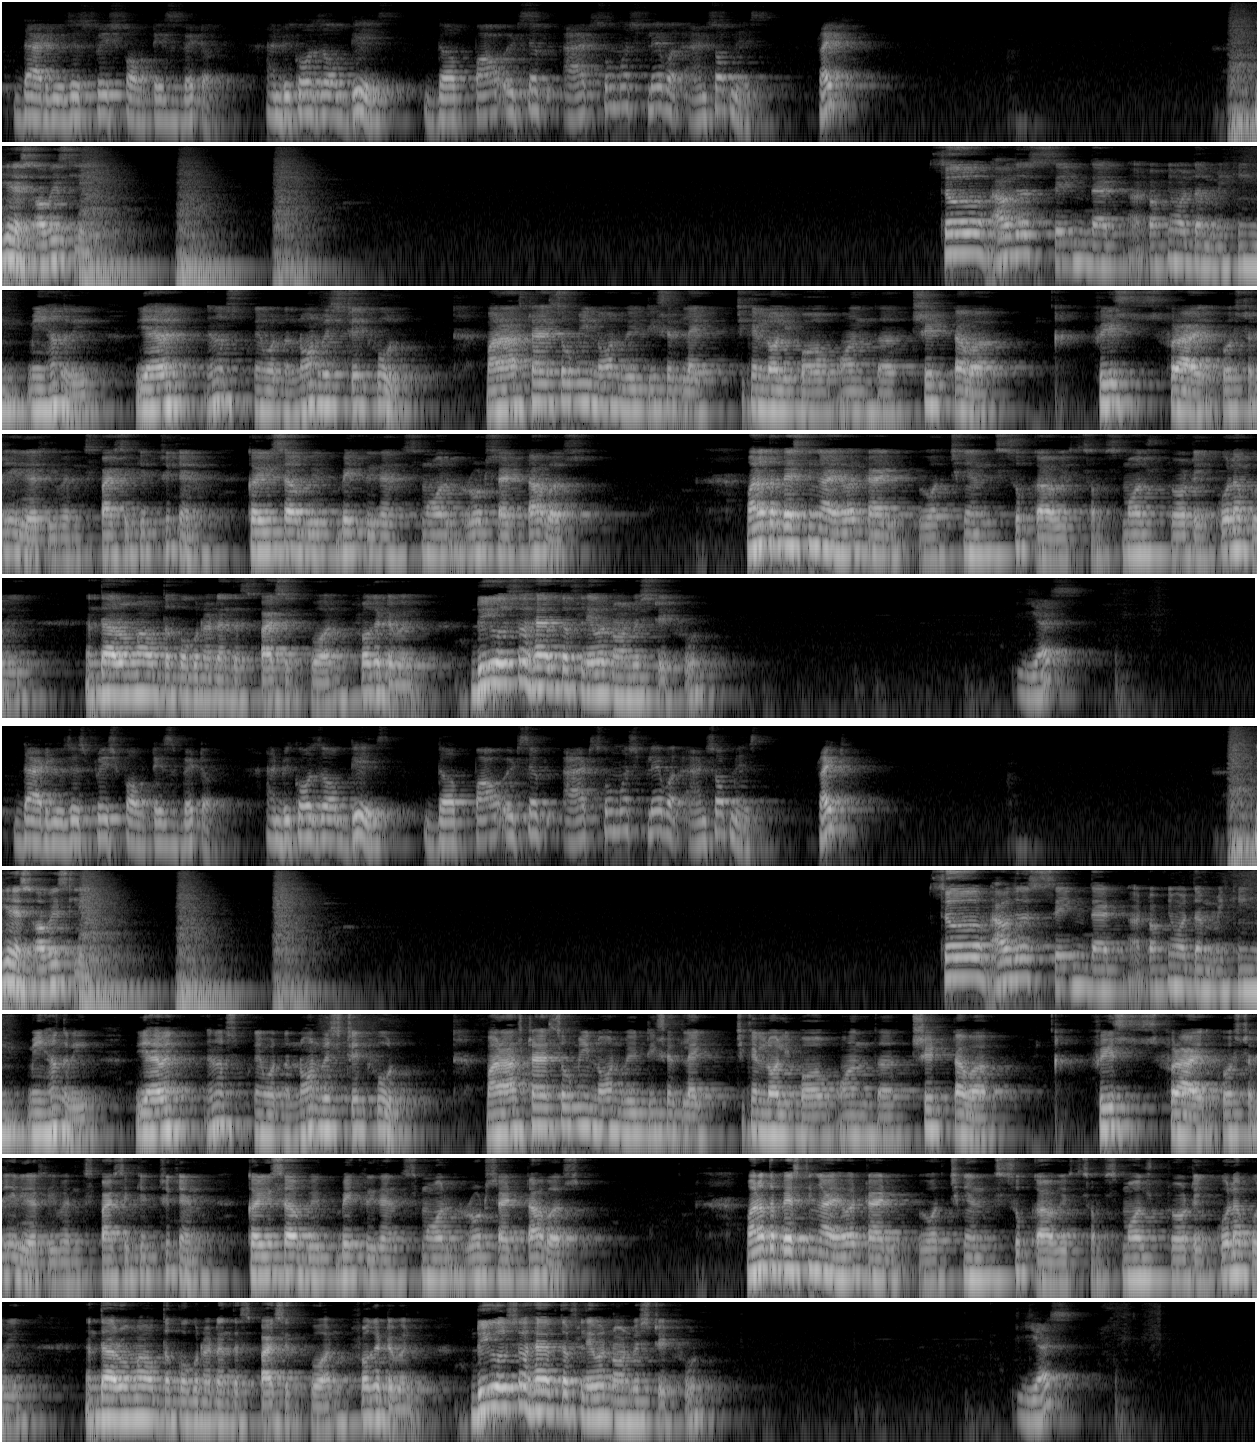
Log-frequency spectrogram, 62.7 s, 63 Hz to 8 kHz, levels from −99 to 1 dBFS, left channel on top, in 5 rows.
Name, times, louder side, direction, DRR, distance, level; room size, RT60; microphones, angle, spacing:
voice 1, 0.1-2.1 2.6-3.9 4.2-7.5 8.2-8.4 60.3-60.9, right 2 dB, 70° right, 5 dB, 0.9 m, -41 dB
voice 2, 12.3-13.8 14.3-14.6 15.3-15.6 21.9-26.0 26.4-29.1 29.6-32.1 32.4-35.0 36.0-39.7 40.1-43.4 45.1-50.4 51.0-54.3 54.9-57.2, right 2 dB, 50° right, 5 dB, 1.6 m, -35 dB
17.0 x 7.4 x 6.9 m, 0.91 s
head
